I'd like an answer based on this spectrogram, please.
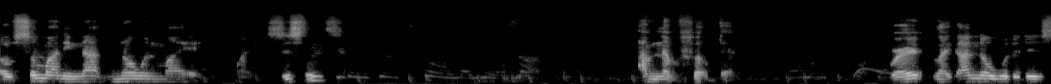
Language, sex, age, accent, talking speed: English, male, 20-39, American, 105 wpm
